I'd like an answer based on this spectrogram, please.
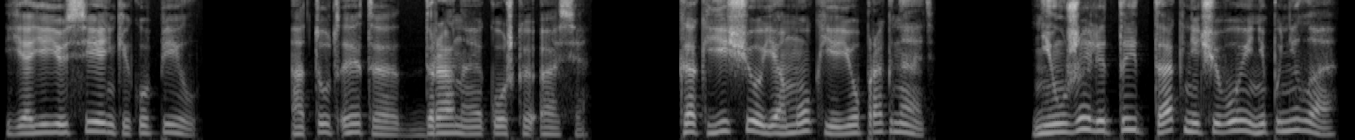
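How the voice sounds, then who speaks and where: A woman's voice: fairly low pitch, a little slow, warm tone, dry recording, studio quality, close to an everyday voice. A woman voicing a manipulative man who talks down to his fiancée in a coaxing, condescending way, in an audiobook reading.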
